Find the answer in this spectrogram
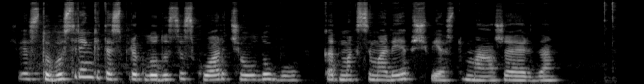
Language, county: Lithuanian, Klaipėda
